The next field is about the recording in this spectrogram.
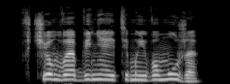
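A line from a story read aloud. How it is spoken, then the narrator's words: Barked. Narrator (Russian): рявкнула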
